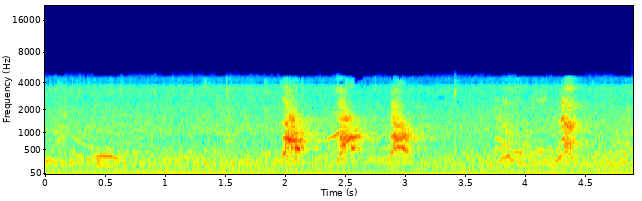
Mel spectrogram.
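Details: Dog barking during obedience practice on 23 June 2012; five short, sharp barks, three close together and then two more after a brief pause, over a quiet outdoor background.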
